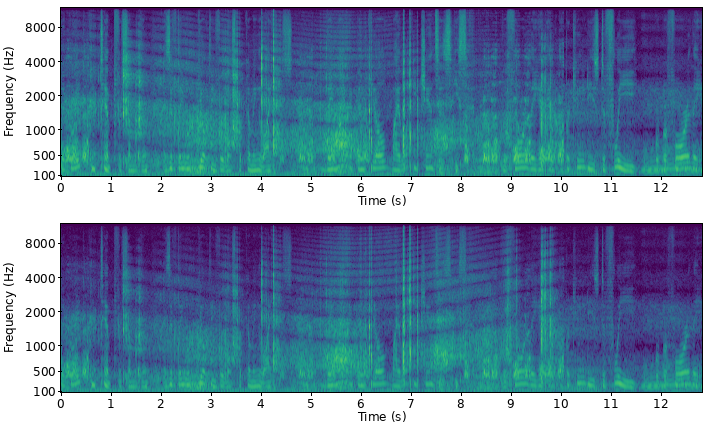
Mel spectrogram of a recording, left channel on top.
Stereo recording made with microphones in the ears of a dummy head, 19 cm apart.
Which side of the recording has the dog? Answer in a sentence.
In this clip you hear the dog on the left.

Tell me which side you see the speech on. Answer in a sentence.
In this clip you hear the speech on the left.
